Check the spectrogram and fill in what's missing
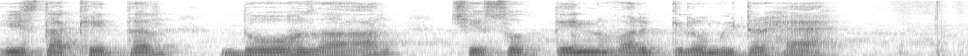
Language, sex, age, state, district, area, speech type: Punjabi, male, 60+, Punjab, Pathankot, rural, read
